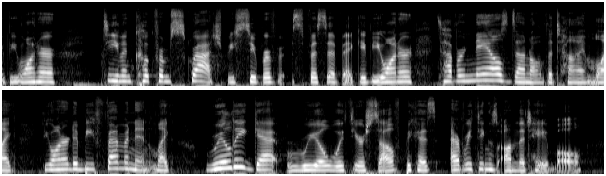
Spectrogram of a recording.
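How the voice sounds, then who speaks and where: This woman has an unremarkable speaking voice with a fairly high pitch. She talks at a fairly quick pace with ordinary pitch variation. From Canada (Toronto). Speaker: podcast host. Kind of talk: casual chat.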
